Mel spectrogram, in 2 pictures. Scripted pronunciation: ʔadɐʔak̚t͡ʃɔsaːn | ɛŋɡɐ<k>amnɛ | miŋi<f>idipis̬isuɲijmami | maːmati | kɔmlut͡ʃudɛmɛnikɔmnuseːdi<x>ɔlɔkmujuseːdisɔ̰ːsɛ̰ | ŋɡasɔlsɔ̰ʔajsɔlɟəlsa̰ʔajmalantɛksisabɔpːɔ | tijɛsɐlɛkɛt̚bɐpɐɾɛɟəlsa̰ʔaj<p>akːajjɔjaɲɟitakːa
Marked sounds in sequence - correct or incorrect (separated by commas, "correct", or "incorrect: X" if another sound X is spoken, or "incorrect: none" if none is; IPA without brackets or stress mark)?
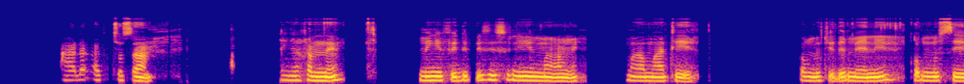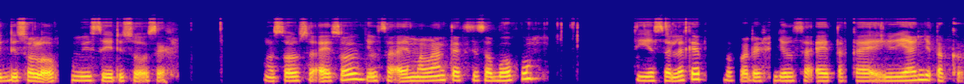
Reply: incorrect: x, correct, incorrect: s, incorrect: t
